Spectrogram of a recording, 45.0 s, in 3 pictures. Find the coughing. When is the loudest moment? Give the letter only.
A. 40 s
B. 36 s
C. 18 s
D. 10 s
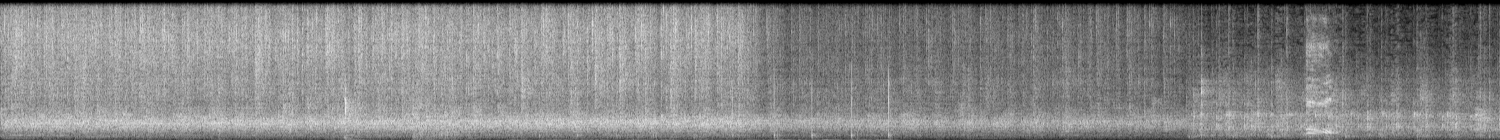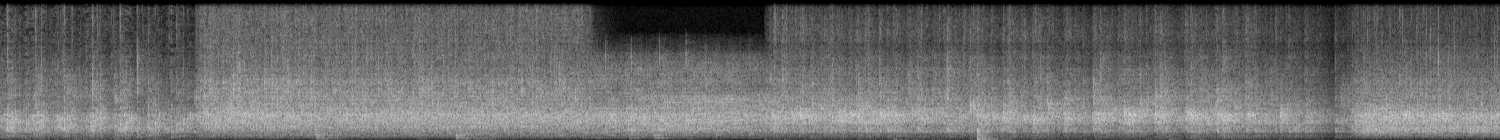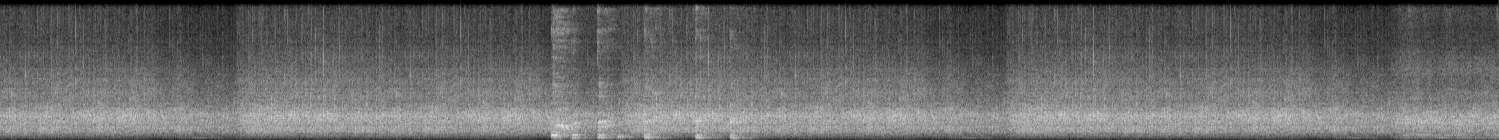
B.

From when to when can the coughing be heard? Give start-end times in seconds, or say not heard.
35.5-37.5.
